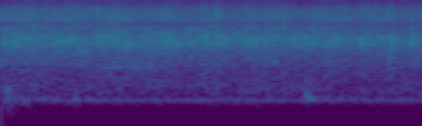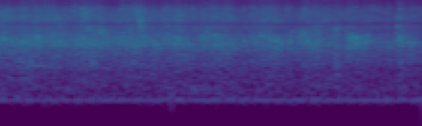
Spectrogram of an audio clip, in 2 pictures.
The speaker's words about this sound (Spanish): Fuerte ese aplauso a Go Jesús. Ahead, give Jesus a strong round of applause.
